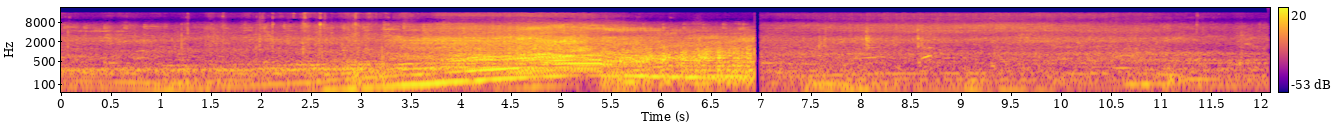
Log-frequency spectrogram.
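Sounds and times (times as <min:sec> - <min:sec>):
car engine revving: 0:00.6 - 0:12.0.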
